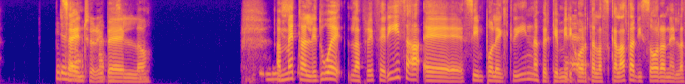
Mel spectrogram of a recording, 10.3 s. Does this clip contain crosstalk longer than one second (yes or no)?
no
